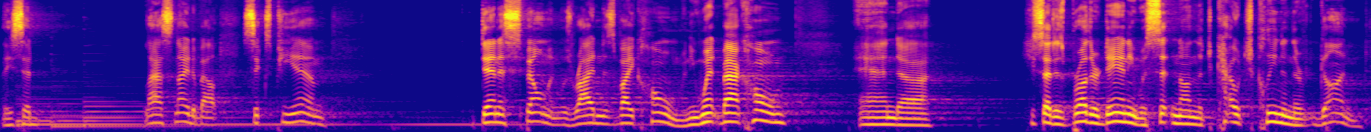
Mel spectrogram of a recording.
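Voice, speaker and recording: A man, a folk singer at a live-streamed concert, telling a personal story in a slow, hushed and reflective way, with halting repeats. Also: on the high side, in a large hall, faint music behind.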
